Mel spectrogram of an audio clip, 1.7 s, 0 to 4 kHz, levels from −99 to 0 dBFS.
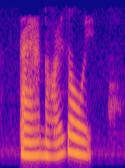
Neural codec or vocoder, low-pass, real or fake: none; 3.6 kHz; real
